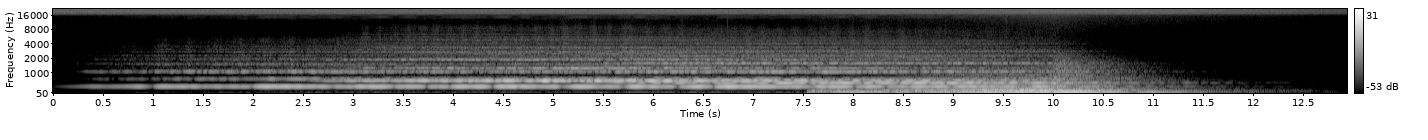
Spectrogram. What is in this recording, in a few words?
mus north monster intro; bluebyte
